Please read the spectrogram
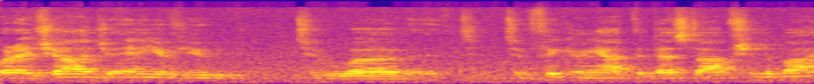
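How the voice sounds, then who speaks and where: Noticeable background noise and audible room echo around a man talking at a fairly quick pace. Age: 60s. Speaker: financial advisor speaking to students. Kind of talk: motivational talk to students. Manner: animated.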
